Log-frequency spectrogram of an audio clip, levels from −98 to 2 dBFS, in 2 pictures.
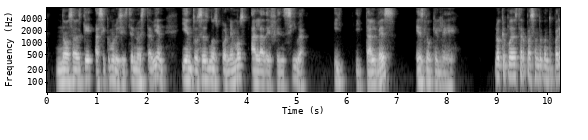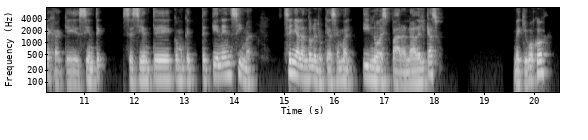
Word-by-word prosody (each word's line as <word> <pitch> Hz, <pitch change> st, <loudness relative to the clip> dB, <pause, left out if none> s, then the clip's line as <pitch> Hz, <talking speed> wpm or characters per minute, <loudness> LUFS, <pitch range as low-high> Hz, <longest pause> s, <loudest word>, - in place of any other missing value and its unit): no, 105 Hz, +1 st, +2 dB
¿sabes 105 Hz, 0 st, +1 dB
qué? 120 Hz, +3 st, 0 dB
Así 100 Hz, -, +3 dB
como 120 Hz, +4 st, -4 dB
lo -, -, 0 dB
hiciste 95 Hz, +4 st, -4 dB
no 105 Hz, -1 st, -2 dB
está 100 Hz, +2 st, -2 dB
bien". 120 Hz, -1 st, -2 dB, 0.3 s
Y 120 Hz, -, +2 dB
entonces 115 Hz, +1 st, +1 dB
nos 105 Hz, -2 st, -1 dB
ponemos 110 Hz, +8 st, -2 dB
a 100 Hz, -, +1 dB
la 95 Hz, -1 st, +1 dB
defensiva, 90 Hz, +1 st, -1 dB, 0.5 s
y 105 Hz, -1 st, -9 dB, 0.2 s
y 90 Hz, -, -13 dB
tal 90 Hz, +1 st, +1 dB
vez -, -, +2 dB, 0.4 s
es 100 Hz, -2 st, -1 dB
lo 100 Hz, -3 st, -4 dB
que -, -, -6 dB
le 85 Hz, -4 st, -11 dB, 0.7 s
lo 140 Hz, -, +2 dB
que -, -, -2 dB
puede 140 Hz, 0 st, +3 dB
estar 140 Hz, 0 st, -3 dB
pasando 135 Hz, -1 st, 0 dB
con 130 Hz, -1 st, -4 dB
tu 115 Hz, -1 st, -12 dB
pareja, 125 Hz, -9 st, -3 dB
que 95 Hz, -1 st, -5 dB
siente 115 Hz, +7 st, +2 dB, 0.3 s
se 115 Hz, -2 st, 0 dB
siente 120 Hz, +2 st, +3 dB
como 115 Hz, -1 st, -5 dB
que 125 Hz, -, -3 dB
te 120 Hz, 0 st, -9 dB
tiene 135 Hz, +4 st, -1 dB
encima 145 Hz, -9 st, +2 dB, 0.5 s
señalándole 135 Hz, -9 st, +4 dB
lo 100 Hz, -2 st, -5 dB
que 105 Hz, -, -6 dB
hace 105 Hz, +2 st, +1 dB
mal, 110 Hz, -2 st, -3 dB
y 130 Hz, +1 st, 0 dB
no 115 Hz, -2 st, +3 dB
es 105 Hz, 0 st, +5 dB
para 95 Hz, -4 st, -3 dB
nada 100 Hz, +2 st, +1 dB
el 110 Hz, +1 st, -2 dB
caso. 160 Hz, +5 st, 0 dB, 1.4 s
¿Me 100 Hz, -, -1 dB
equivoco? 170 Hz, -, +1 dB
110 Hz, 165 wpm, -23 LUFS, 100-125 Hz, 1.4 s, es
